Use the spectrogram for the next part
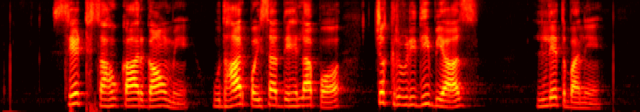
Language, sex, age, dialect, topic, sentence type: Bhojpuri, male, 25-30, Northern, banking, statement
